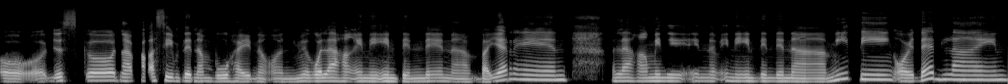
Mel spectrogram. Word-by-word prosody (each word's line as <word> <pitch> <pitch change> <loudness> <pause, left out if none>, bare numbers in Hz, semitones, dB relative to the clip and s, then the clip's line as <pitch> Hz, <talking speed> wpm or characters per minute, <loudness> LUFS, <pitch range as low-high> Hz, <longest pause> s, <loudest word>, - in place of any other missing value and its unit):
Oo, 135 -2 -1
Diyos 165 +2 -3
ko 180 0 +3
napakasimple 165 -1 0
ng 145 -1 -3
buhay 140 -1 0
noon 135 -1 -4
yung 150 +1 0
wala 155 +1 +4
kang 145 -1 -1
iniintindi 145 +1 +1
na 130 -2 -3
bayarin, 210 - +1 0.4
wala 160 0 0
kang 150 0 -1
mini 155 -1 0 0.3
iniintindi 155 -2 -1
na 140 -1 +1
meeting 225 - 0
or 150 -1 +2
deadline 215 - +1
155 Hz, 125 wpm, -23 LUFS, 145-200 Hz, 0.4 s, wala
